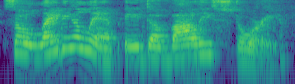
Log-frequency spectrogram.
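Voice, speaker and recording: A woman's voice: medium pitch, big pitch swings, a little slow. A woman teacher reading a picture book aloud to young pupils, stopping to explain things in simple words and put questions straight to the children. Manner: simple explanatory phrasing, addresses children directly, emphasizes key words.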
